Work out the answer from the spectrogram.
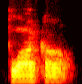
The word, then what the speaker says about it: Blanco: bend ranch okay gotcha i'm using the texan pronunciation of blanco it's interesting i'm in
